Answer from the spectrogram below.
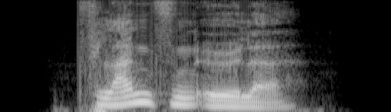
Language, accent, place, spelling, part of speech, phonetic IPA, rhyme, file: German, Germany, Berlin, Pflanzenöle, noun, [ˈp͡flant͡sn̩ˌʔøːlə], -ant͡sn̩ʔøːlə, De-Pflanzenöle.ogg
- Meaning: nominative/accusative/genitive plural of Pflanzenöl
